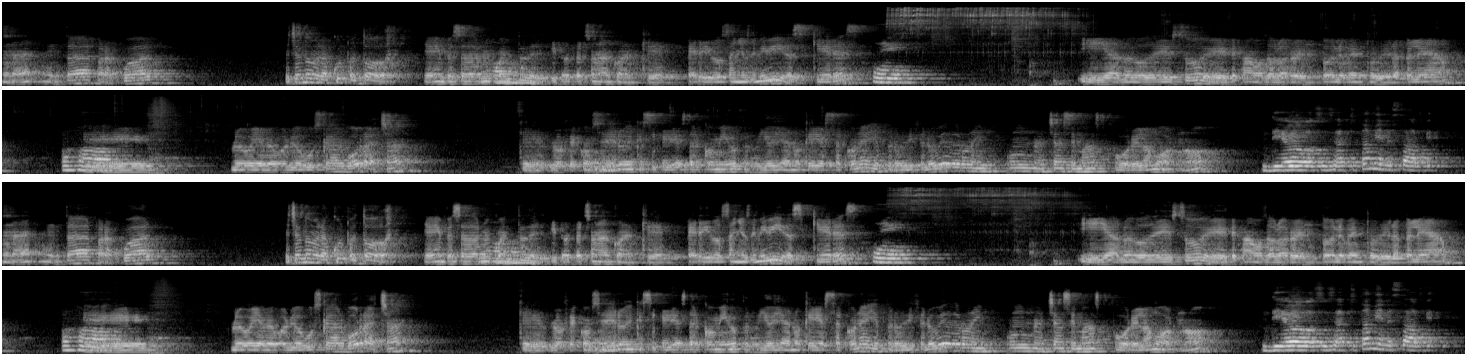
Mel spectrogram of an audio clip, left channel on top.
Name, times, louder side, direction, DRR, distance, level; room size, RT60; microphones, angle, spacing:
voice 1, 0.0-1.5 2.8-3.9 4.2-8.6 10.8-14.5 15.4-16.2 16.9-18.7 19.8-26.7, right 1 dB, 45° right, 2 dB, 3.0 m, -21 dB
voice 2, 4.7-5.3 8.7-9.1 15.2-15.9 20.5-20.8 27.2-28.9, right 1 dB, 10° right, -1 dB, 1.8 m, -18 dB
sound 1, 8.8-12.4 12.7-12.9 13.2-13.8 14.3-15.1 15.4-17.1 17.4-17.6 17.9-18.5 18.8-18.9 19.2-19.9 20.1-20.2 20.4-22.3 22.8-23.1, left 4 dB, 50° left, 5.2 m, -38 dB
24.0 x 13.5 x 8.3 m, 1.0 s
head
